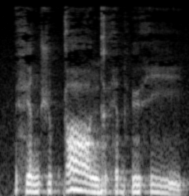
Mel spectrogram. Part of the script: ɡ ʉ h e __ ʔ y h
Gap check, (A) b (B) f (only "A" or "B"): A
